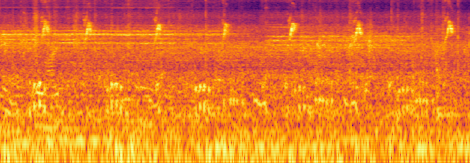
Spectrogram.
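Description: Military-breed pigeons at a bird market cooing in repeated soft, rhythmic calls with light chirps over a busy background murmur, close and steady.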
